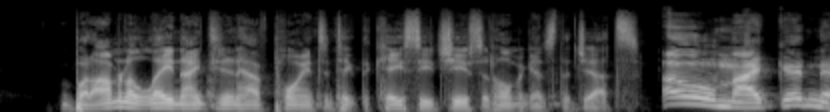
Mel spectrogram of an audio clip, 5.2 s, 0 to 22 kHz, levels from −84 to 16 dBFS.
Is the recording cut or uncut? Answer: uncut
